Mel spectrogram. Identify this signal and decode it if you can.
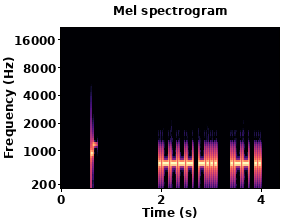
Morse code, heard as a keyed tone, about 30 wpm, 700 Hz. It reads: 1B WI
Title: Field Day Exchanges - 30wpm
